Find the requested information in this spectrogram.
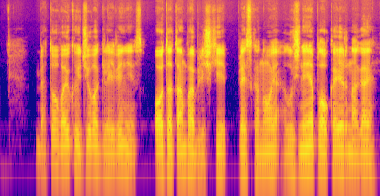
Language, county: Lithuanian, Kaunas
